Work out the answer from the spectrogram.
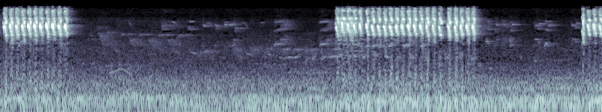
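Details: Blue-crowned hanging parrot in full song with long 'cililin' trill fills, used as a tutor recording for white-rumped shamas and magpie-robins: very high, rapid buzzy trills lasting about one to two seconds, separated by silent pauses.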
